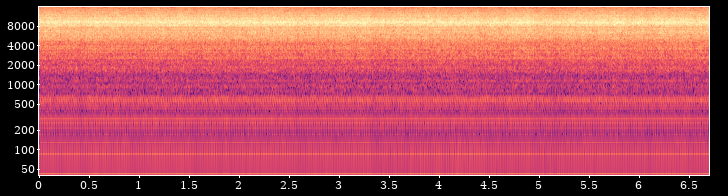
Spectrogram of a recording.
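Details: Craftsman air compressor model 919153131 after repair with KK-4835 kit: loud steady drone with fast even chugging, no stalling or laboring as pressure builds past where it previously stopped; pumping normally.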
